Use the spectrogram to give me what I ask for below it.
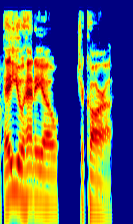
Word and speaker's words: Eugenio Chacarra: But for those of you who are unaware, Eugenio, am I saying that right? – Eugenio Chikara won the St. Andrews Bay Championship.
